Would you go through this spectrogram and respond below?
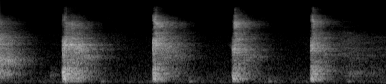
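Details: Man sneezing fit: four sharp, explosive sneezes in rapid succession, each with a hissing tail; he always sneezes at least three times in a row, record twelve.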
